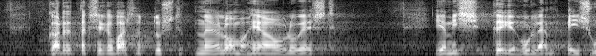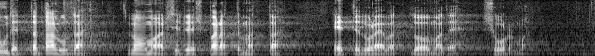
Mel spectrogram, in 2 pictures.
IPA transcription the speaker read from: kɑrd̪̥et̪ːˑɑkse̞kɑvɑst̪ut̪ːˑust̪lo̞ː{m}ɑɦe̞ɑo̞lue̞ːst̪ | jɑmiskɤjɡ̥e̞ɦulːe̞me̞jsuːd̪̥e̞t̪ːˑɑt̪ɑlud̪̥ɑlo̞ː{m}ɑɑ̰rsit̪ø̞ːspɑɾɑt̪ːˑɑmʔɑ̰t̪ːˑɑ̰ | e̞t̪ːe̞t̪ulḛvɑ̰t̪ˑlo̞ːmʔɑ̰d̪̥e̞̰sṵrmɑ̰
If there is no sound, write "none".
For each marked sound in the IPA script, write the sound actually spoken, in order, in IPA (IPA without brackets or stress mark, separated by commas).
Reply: m, m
